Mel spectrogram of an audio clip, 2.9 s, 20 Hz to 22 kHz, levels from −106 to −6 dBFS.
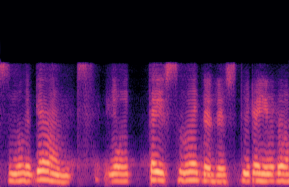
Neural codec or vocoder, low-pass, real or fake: codec, 16 kHz, 0.5 kbps, FreqCodec, smaller model; 5.4 kHz; fake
